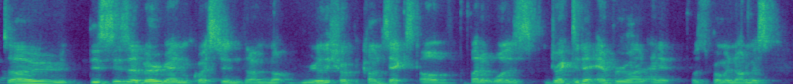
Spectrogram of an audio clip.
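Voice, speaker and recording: Young male host, lowish voice, reads chat questions, echoey room. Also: steady tone, normal speed, hardly any pauses, warm tone. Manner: reads viewer questions, hesitant fillers. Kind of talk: hosting a video call reunion. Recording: roomy echo with faint noise.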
